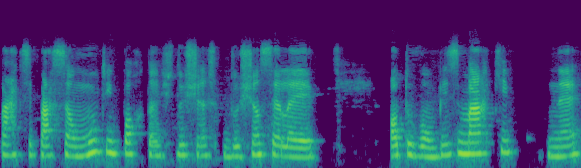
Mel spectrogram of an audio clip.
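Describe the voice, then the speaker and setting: Pitched fairly high, a woman speaks in a plain, everyday voice at a fairly slow pace with fairly even intonation. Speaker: geography teacher. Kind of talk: lecture.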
